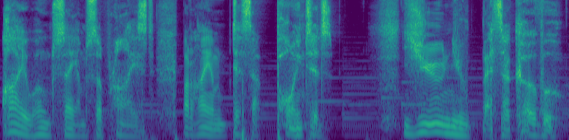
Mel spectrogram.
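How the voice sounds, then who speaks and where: A man's voice: low-pitched, a little slow, slightly rough, faint music behind. A man voicing a stern, protective male lion king who admonishes like a disappointed father in a storybook reading.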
